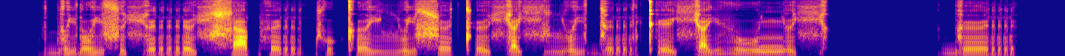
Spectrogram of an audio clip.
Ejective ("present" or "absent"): present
